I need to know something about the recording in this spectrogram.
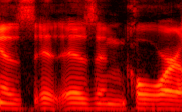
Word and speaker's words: Corps: as it is in Corps, like Marine Corps, but same one. Same. We okay. had an excuse for a president who pronounced it corpse.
